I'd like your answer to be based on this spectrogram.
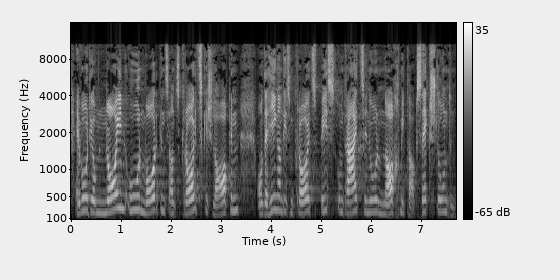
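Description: Male preacher, very high voice, emphatic and rising in force through repetition. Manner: emphatic, building to loud repeated phrases. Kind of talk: sermon.

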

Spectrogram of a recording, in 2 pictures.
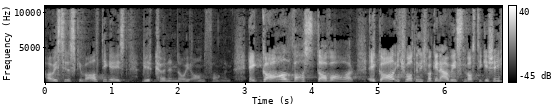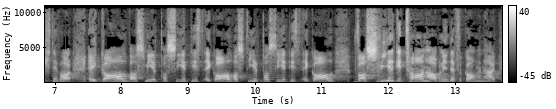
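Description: A man's voice: high voice, normal speed, hardly any pauses, a bit bright. A man preaching a sermon to his congregation, emphatic and repeating key words, speaking to the listeners directly. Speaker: pastor.

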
